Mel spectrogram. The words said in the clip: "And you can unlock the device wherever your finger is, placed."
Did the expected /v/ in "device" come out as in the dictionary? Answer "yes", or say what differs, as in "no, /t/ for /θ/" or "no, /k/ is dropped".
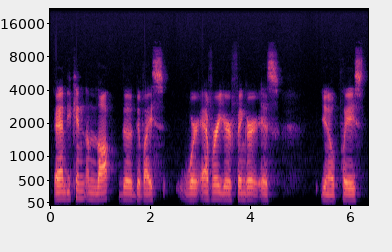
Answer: yes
